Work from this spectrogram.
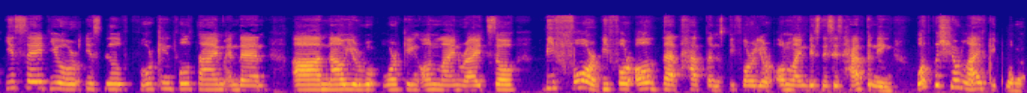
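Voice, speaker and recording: A woman's voice: mid-range voice, fairly bright tone, low-quality recording. A woman hosting a casual online interview who speaks hesitantly with many fillers. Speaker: host.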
